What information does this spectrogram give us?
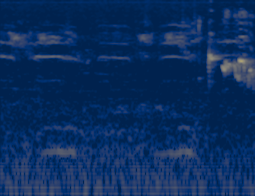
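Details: Bulbul singing in a raw recording meant to set wild bulbuls singing. After quiet with thin whistles and soft low cooing in the distance, a brief bright warbled phrase bursts out at the end.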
